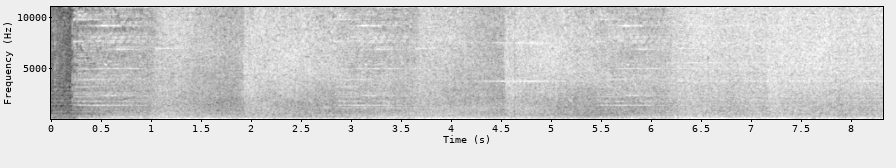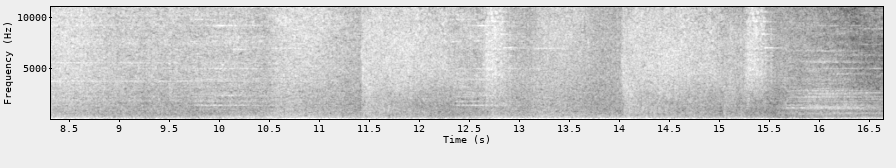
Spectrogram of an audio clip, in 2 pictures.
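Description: Magic spells crash and roar loudly.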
